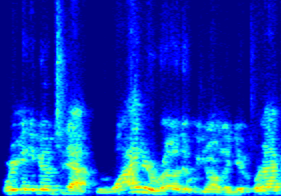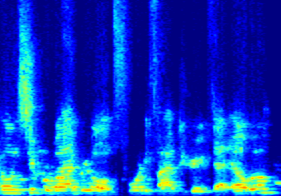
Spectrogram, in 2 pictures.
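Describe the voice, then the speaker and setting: An aerobics and fitness instructor coaches a live group workout, firing off short encouraging commands and counting reps. She talks fast at a medium pitch, and the distant mic picks up a roomy echo.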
